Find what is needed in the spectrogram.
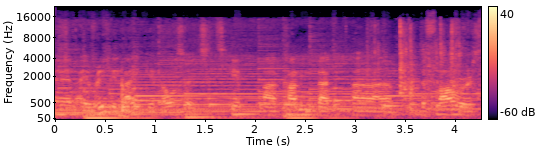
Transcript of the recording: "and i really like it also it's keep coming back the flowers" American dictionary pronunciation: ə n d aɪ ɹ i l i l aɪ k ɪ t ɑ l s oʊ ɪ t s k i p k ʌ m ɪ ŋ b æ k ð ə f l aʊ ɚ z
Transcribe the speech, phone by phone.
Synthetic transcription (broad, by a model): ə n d aɪ ɹ i l i l aɪ k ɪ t ɑ l s oʊ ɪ s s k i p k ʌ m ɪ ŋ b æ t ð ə f l aʊ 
